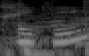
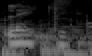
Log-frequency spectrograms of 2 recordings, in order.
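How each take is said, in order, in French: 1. Le R est un R français guttural. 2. Le R est un R japonais léger, battu. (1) "souvent appelé en France Reiki" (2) "Nous n'avons pas cette prononciation sur R à la française"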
